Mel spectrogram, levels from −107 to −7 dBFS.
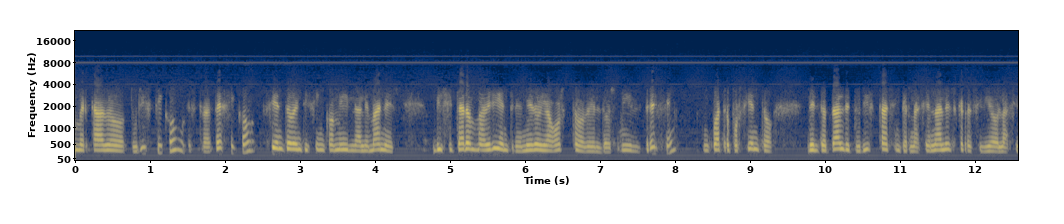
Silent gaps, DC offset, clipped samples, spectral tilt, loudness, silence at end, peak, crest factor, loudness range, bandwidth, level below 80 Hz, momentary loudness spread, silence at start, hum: none; under 0.1%; under 0.1%; -4.5 dB/octave; -33 LUFS; 0 s; -14 dBFS; 20 dB; 4 LU; 10.5 kHz; -78 dBFS; 12 LU; 0 s; none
